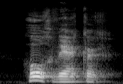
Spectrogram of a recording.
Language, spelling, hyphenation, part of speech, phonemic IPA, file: Dutch, hoogwerker, hoog‧wer‧ker, noun, /ˈɦoːxˌʋɛr.kər/, Nl-hoogwerker.ogg
- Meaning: aerial work platform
